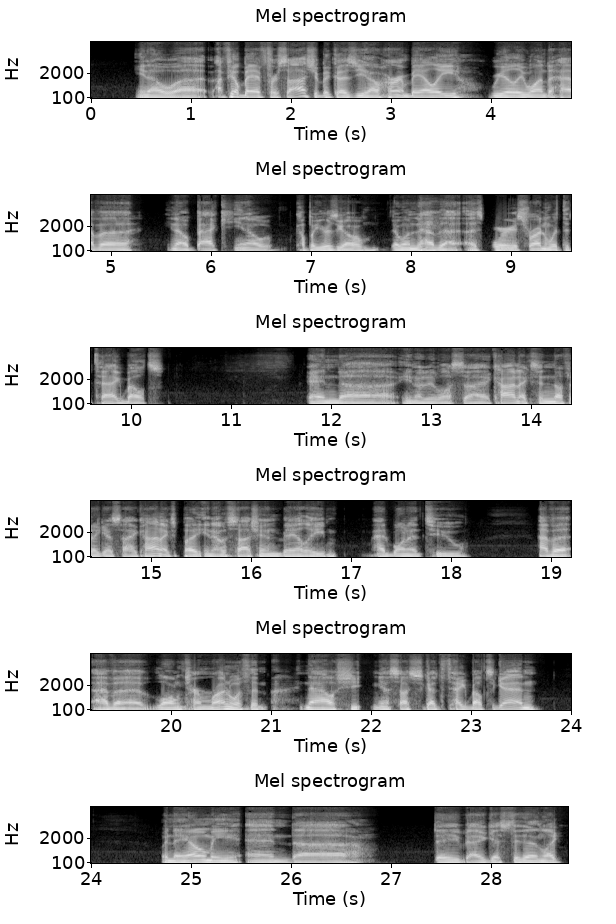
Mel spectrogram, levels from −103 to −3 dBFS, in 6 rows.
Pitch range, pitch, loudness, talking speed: 95-115 Hz, 105 Hz, -21 LUFS, 190 wpm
